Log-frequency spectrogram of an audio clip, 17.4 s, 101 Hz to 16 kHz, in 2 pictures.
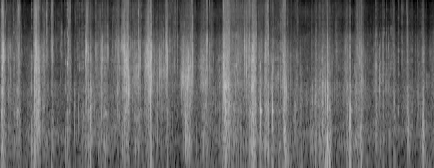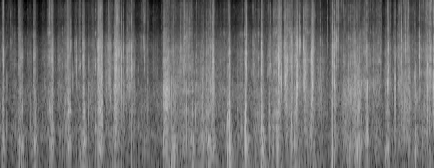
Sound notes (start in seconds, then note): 2.9 bark rustling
